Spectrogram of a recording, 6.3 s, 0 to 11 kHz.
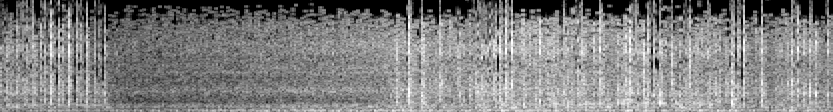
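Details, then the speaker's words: Chevrolet 350 V8 with long-tube headers and a leaking valley-side intake manifold gasket, burning about a quart of oil a day. Idle lope with irregular tailpipe exhaust pulses; cylinders 4, 5 and 6 were weak on the power balance test. "on the left bank and on the right bank we have two cylinders that are we we should be able to see an irregularity"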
